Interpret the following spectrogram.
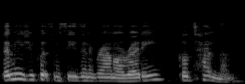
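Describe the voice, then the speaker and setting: An American woman with a fairly low, slightly mellow voice talks quickly as she gives a weekly tarot reading. She's casual, blunt and encouraging, swearing mildly now and then, like a spiritual guidance chat. The recording sounds dull and lo-fi.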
